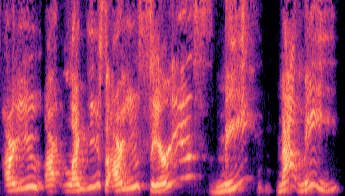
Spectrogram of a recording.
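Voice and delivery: acted-out shock, voice jumping up; stunned disbelief. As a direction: react in disbelief to shocking news. Recounts her shock at being fired.

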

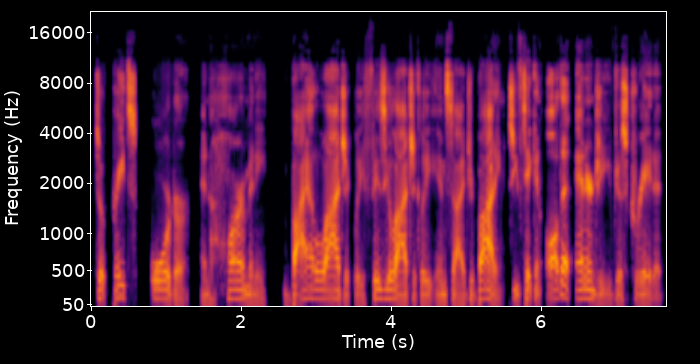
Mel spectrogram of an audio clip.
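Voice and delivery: ordinary talk, nothing marked

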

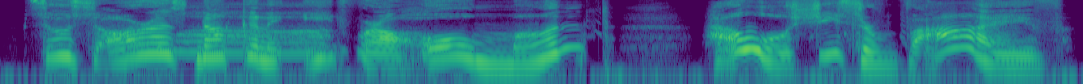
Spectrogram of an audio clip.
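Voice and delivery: high, put-on dismayed child voice; dismayed little brother. A narrator's reading. Brother fearing sister won't eat, dismayed. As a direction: cry out in worried disbelief. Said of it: "he cried".

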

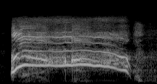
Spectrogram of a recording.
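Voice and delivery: high-pitched mock scream; sustained comic shriek; panicked scream. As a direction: scream as if losing your mind over nothing. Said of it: "They just lose their mind".

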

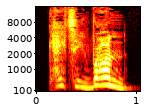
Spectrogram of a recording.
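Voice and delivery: loud, urgent warning shout. Acted. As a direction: yell at her to run. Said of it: "shouted Wraith".

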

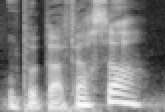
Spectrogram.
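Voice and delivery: "On peut pas faire ça" with a clear "on"; on version. Shown as a demonstration. Teacher giving learners the natural "on" form. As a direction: open on "on", relaxed. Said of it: "you would say on".

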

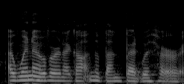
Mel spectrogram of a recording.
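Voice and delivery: ordinary talk

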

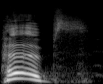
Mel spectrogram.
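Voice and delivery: "Herbs" with a clearly sounded h; loud, high "Herbs", h breathed out hard; British pronunciation. Shown as a demonstration. Brit correcting Americans, "Herbs" said loudly with its h. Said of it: "And we say".

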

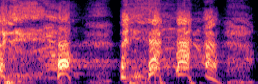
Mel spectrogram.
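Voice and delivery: breathless laughing; real laugh; airy high laugh. Real, not acted. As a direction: wheeze with laughter.

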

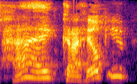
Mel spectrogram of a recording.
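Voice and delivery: high-pitched, effeminate server greeting a customer; amateur mock-feminine man, high and lilting; feminine dude voice. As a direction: imitate a feminine man, voice pushed way up. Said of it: "I don't have really good feminine dude voice".

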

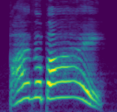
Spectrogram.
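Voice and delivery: high, loud call across the water; yelling. A narrator's reading. Man on shore calling to the departing sailor, yelling. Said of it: "yelled the man".

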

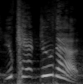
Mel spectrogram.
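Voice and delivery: sudden high, loud cry; aghast shopkeeper yelps; horrified shock. Acted. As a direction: blurt it out in horror. Joke punchline, watchmaker horrified.

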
